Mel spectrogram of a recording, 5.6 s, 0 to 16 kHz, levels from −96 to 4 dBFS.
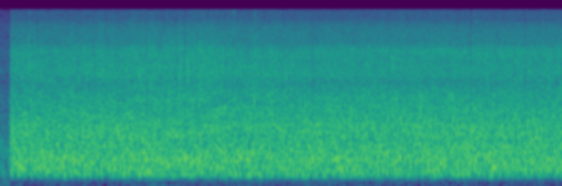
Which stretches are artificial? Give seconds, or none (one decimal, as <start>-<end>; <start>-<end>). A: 1.6-4.9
